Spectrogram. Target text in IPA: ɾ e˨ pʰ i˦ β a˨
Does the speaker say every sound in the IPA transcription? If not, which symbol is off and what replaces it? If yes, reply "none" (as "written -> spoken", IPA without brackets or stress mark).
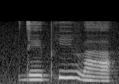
ɾ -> d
